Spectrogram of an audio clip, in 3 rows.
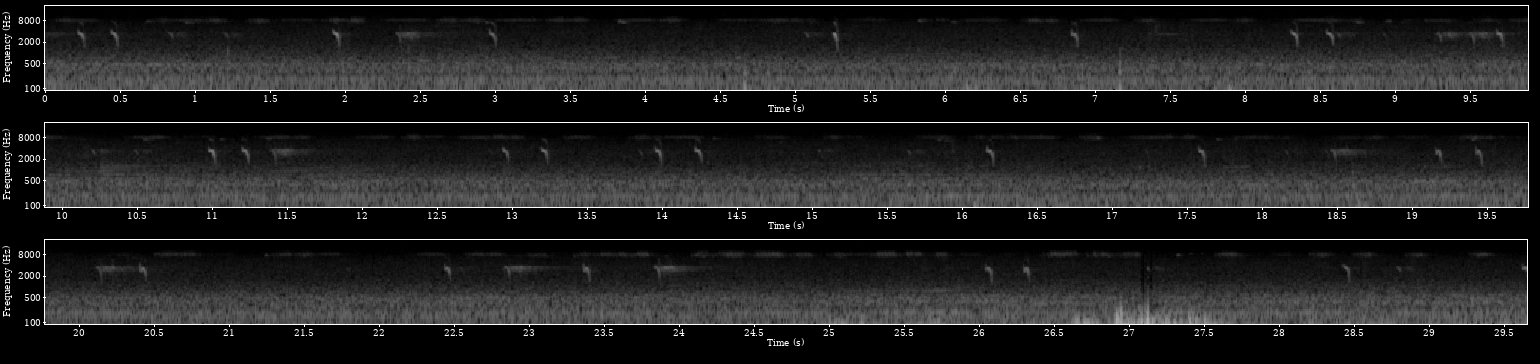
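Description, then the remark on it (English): Wild bird calls from a bird labelled 350, being recorded, sound repeatedly as short, high chirps scattered through the whole clip over a steady low hum, with a brief louder low thump near the end. “Wild bird stop. So recording bird 350.”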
